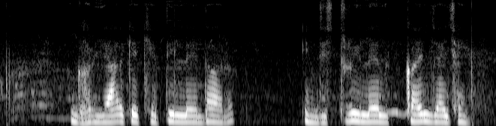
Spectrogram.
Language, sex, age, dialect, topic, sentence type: Magahi, male, 18-24, Western, agriculture, statement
